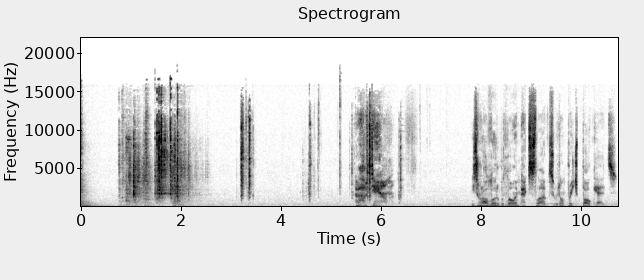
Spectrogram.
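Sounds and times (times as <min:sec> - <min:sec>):
weapons locker being unlocked and opened aboard a station: 0:00.0 - 0:03.6, 0:04.4 - 0:06.5
steady low noise: 0:00.0 - 0:10.7
speech: 0:07.8 - 0:10.7.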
